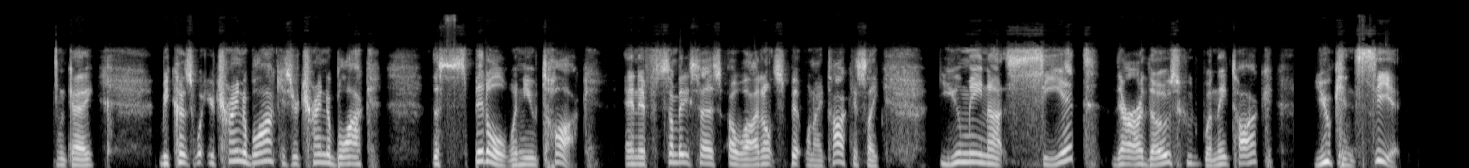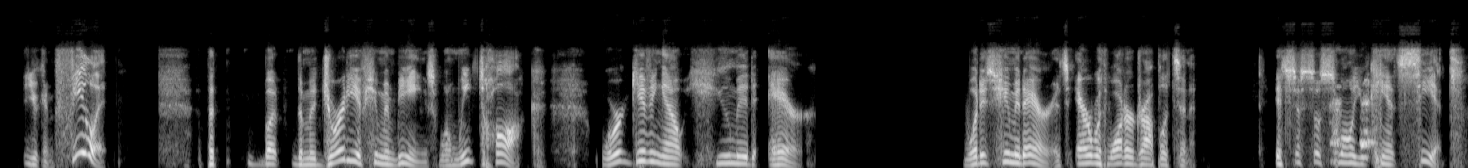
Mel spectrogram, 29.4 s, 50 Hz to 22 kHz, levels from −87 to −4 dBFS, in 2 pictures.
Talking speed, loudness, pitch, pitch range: 175 wpm, -18 LUFS, 165 Hz, 145-200 Hz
